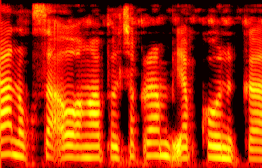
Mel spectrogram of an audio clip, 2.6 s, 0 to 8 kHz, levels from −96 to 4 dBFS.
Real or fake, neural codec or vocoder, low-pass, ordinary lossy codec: fake; vocoder, 44.1 kHz, 80 mel bands, Vocos; 7.2 kHz; none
